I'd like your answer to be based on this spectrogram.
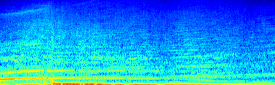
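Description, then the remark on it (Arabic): A race car engine revs hard with rising and falling pitch while tires squeal sharply, loud, at an autocross race, continuing for several seconds with no voices. “لكل عاشق للسرعة ولكل من يفرغ طاقاته في مركبته الشخصية دعنا اليوم نعرفكم على سباقات الأوتوكروس”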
